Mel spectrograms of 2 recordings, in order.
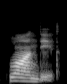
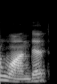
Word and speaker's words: wanted: pronunciar, en el pasado, se va a pronunciar las dos letras, el ed. Por ejemplo, want, en pasado sería wanted, or wanted, both are correct.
